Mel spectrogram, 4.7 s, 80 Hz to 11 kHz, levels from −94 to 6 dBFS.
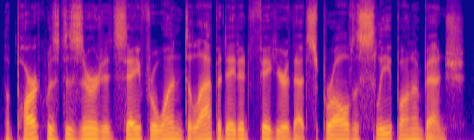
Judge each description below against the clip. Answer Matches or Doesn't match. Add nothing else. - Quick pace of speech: Doesn't match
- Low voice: Matches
